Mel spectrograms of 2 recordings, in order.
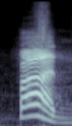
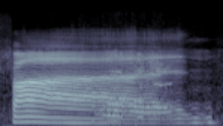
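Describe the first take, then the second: First: Loud, high burst of "fun"; mock enthusiasm. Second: Low, soft, drawn-out "fun"; joyless deadpan. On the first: Acted reaction to monastery routine. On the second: Acted. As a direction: let the fun drain out of it. Joyless reaction to monastery routine.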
